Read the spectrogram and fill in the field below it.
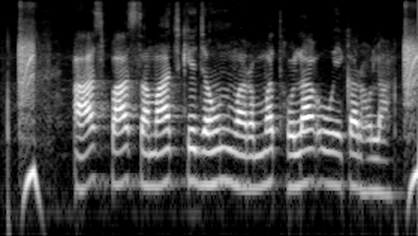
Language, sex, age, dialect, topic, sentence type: Bhojpuri, male, 18-24, Western, banking, statement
